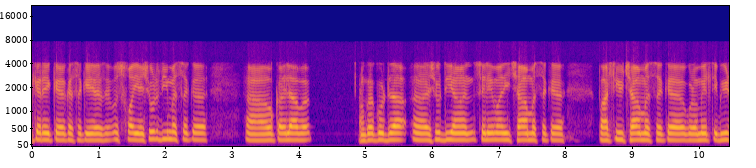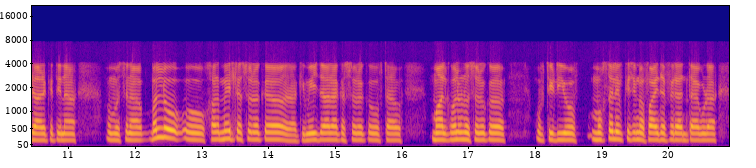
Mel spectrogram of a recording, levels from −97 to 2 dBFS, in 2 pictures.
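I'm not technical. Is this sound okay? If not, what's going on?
Yes, nothing in this speech recording needs fixing.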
